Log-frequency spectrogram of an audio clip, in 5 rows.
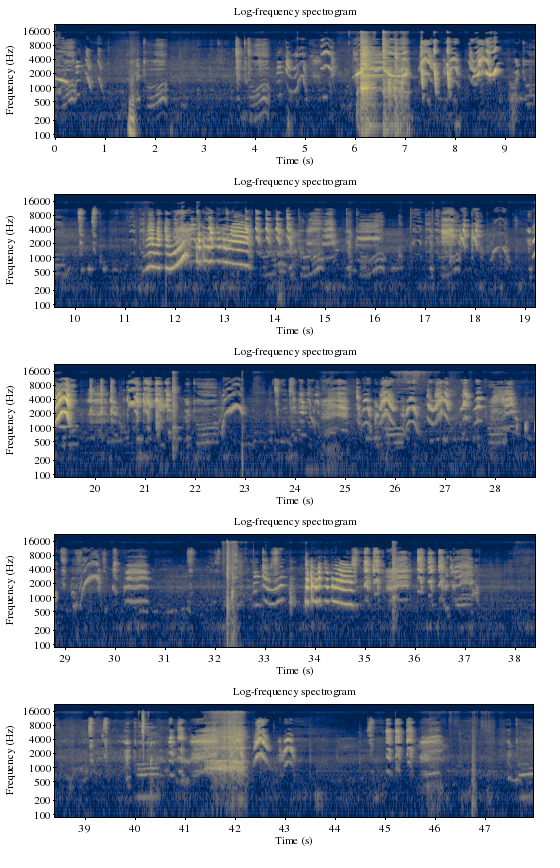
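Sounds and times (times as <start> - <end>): parrot squawking and chirping: 0.0 - 1.8, 3.6 - 23.0, 23.6 - 31.7, 32.8 - 37.3, 38.9 - 43.4, 44.6 - 46.3
parakeet calls: 40.7 - 43.2.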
